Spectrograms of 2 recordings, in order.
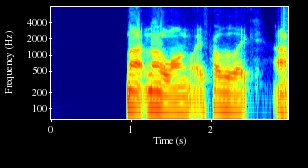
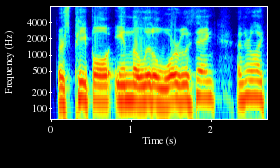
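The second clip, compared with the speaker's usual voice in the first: ordinary talk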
